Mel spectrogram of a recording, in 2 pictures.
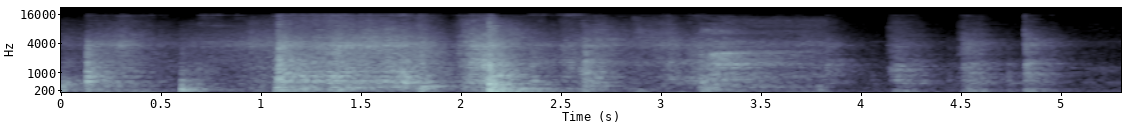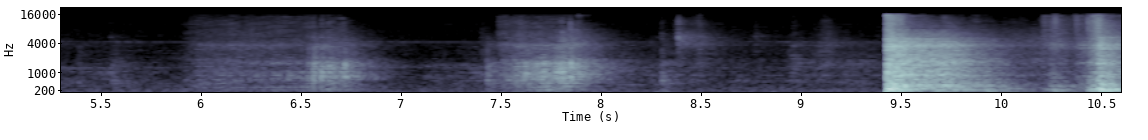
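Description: Knocks and scrapes of insulation boards being handled and laid on a floor, a few in the first seconds, then quieter. Music comes in near the end.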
